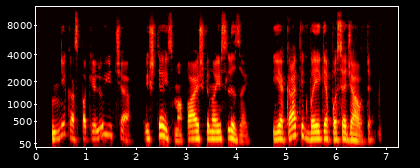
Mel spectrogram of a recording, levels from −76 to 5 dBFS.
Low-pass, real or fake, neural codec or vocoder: 10.8 kHz; real; none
